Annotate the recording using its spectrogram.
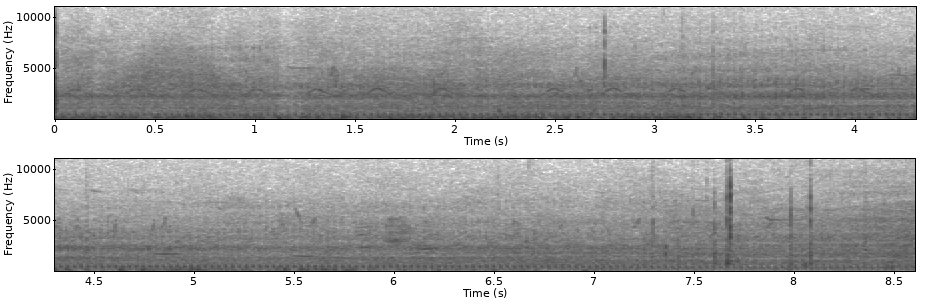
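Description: A steady engine drone with a constant low hum, like a distant aircraft or motor. Faint, evenly repeated high chirps sound over it during the first three seconds.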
